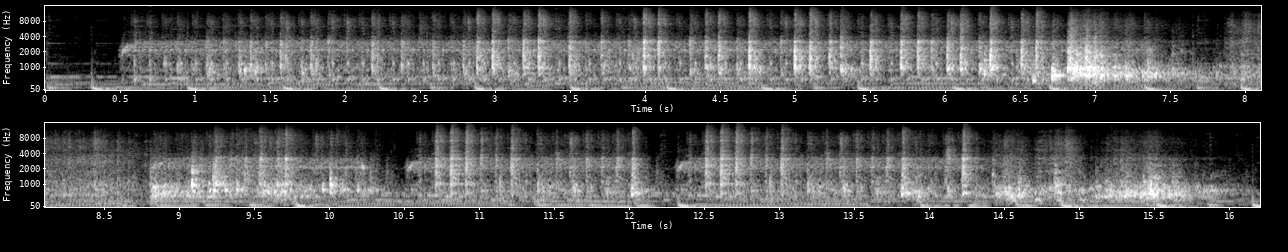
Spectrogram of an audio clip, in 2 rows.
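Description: DJI RoboMaster S1 robot firing its gel-bead blaster in rapid bursts: a fast mechanical clatter that stops briefly several times.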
